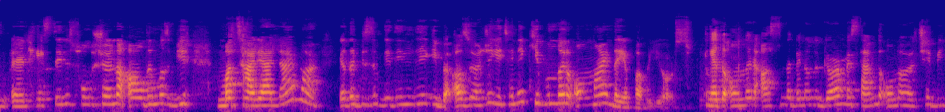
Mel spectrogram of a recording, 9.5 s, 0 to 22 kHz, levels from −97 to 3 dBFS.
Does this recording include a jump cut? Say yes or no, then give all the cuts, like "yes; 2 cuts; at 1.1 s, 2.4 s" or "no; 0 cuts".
yes; 3 cuts; at 3.8 s, 5.3 s, 7.0 s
